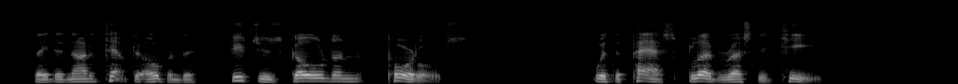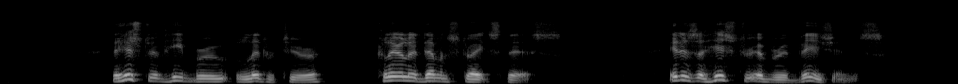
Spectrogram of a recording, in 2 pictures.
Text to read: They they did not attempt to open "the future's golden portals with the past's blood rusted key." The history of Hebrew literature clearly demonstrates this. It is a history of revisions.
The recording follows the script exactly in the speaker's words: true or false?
false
